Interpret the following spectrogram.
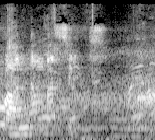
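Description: A person's voice speaking, with music faintly beneath.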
